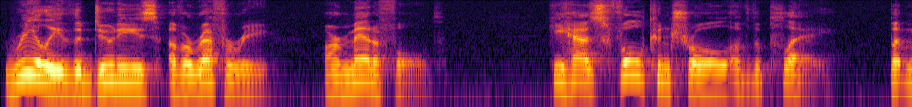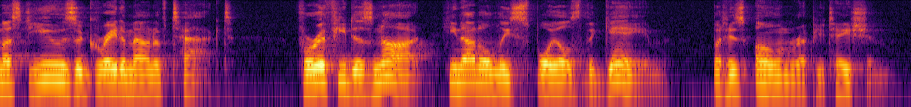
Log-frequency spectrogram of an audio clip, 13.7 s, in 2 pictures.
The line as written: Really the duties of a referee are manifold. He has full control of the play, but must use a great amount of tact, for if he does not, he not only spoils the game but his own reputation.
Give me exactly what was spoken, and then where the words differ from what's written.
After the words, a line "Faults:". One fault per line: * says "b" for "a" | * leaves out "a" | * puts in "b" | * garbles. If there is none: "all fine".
Really the duties of a referee are manifold. He has full control of the play, but must use a great amount of tact, for if he does not, he not only spoils the game but his own reputation.
Faults:
all fine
